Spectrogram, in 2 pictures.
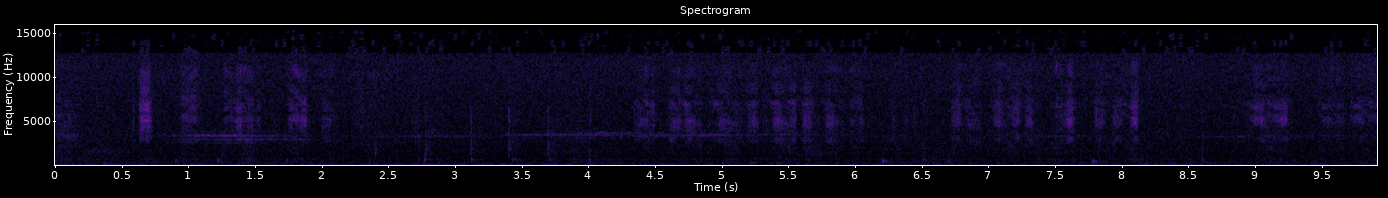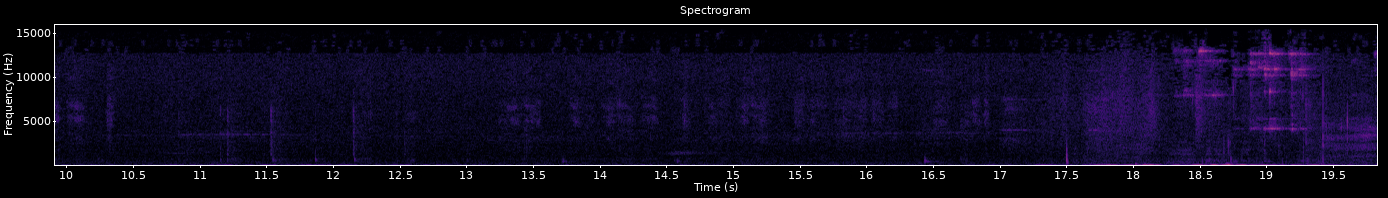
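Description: A pen scratches across paper while accounts entries are written by hand, soft close strokes in a quiet room for a long stretch, with a louder rustle and handling noise near the end.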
